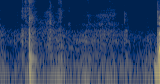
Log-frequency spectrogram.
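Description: Sleeved trading cards being handled on a playmat: a single sharp click about a third of a second in and a fainter tick about a second and a half in, otherwise nearly quiet.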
